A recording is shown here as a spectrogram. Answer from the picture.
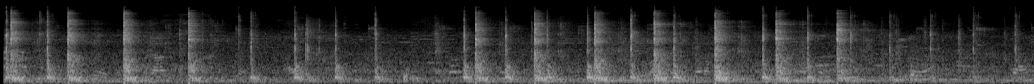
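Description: Irregular sharp knocks, two or three a second, of hard leather cricket balls being struck by bats and hitting the pitch and nets during practice, over a murmur of voices.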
